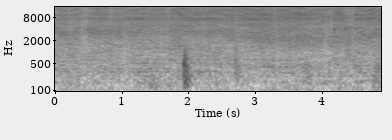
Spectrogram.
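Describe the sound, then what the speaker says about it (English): Spray adhesive from an aerosol can hisses steadily onto quilt batting, a continuous close spray with small changes in intensity and no talking. "And I've always sprayed the batting because I feel that it adheres a lot more easily rather than on the actual quilt top."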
